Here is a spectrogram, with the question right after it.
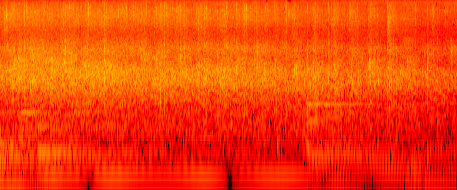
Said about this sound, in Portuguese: Você pode aplaudir ao Senhor em nome de Jesus?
